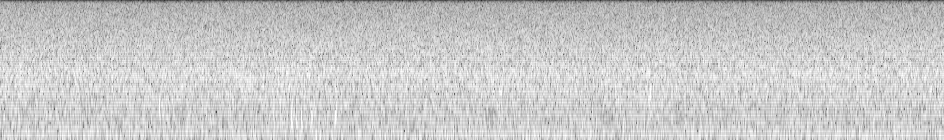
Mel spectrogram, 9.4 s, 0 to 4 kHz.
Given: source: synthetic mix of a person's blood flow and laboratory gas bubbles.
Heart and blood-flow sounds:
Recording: Doppler ultrasound of blood flow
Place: subclavian vein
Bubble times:
1.56-1.63 s: bubbles
2.67-3.16 s: bubbles
3.32-3.40 s: bubbles
4.96-5.05 s: bubbles
6.43-6.57 s: bubbles
6.60-6.65 s: bubbles
From the record:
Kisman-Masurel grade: 121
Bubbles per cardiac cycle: 1 to 2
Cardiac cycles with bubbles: 10 to 50%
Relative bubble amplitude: barely perceptible (0.100 to 0.250)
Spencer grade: 2 (many but less than half of the cardiac periods contain bubble signals, singularly or in groups)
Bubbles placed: anywhere in the cardiac cycle

